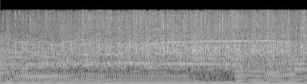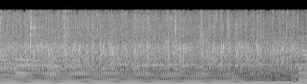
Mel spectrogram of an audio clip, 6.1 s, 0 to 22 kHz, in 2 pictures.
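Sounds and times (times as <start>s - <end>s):
large audience applause: 0.0s - 6.1s.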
